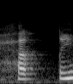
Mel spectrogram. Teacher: حقی میں قوف کے پر تشدید ہے، سختی کیجیے اور کسرہ کی آواز باریک رکھتے ہوئے قوف کو آپ نے پر پڑھنا ہے کیونکہ حروف مستعلیہ میں سے ہے۔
